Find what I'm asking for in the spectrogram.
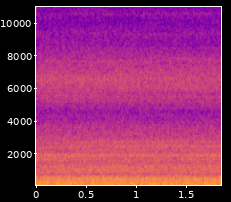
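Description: Main blower on a Rheem Criterion gas furnace runs with a steady, loud rushing drone of moving air and a low rumble, continuous and unchanging with no voices.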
